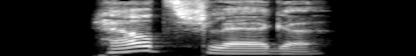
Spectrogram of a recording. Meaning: nominative/accusative/genitive plural of Herzschlag
- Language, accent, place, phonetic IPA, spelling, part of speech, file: German, Germany, Berlin, [ˈhɛʁt͡sˌʃlɛːɡə], Herzschläge, noun, De-Herzschläge.ogg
